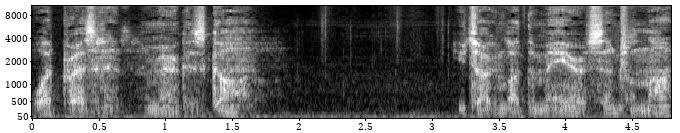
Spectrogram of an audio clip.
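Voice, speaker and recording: A put-on character voice at a fairly quick pace, over clear background noise. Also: man. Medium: machinima. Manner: terse, gruff.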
